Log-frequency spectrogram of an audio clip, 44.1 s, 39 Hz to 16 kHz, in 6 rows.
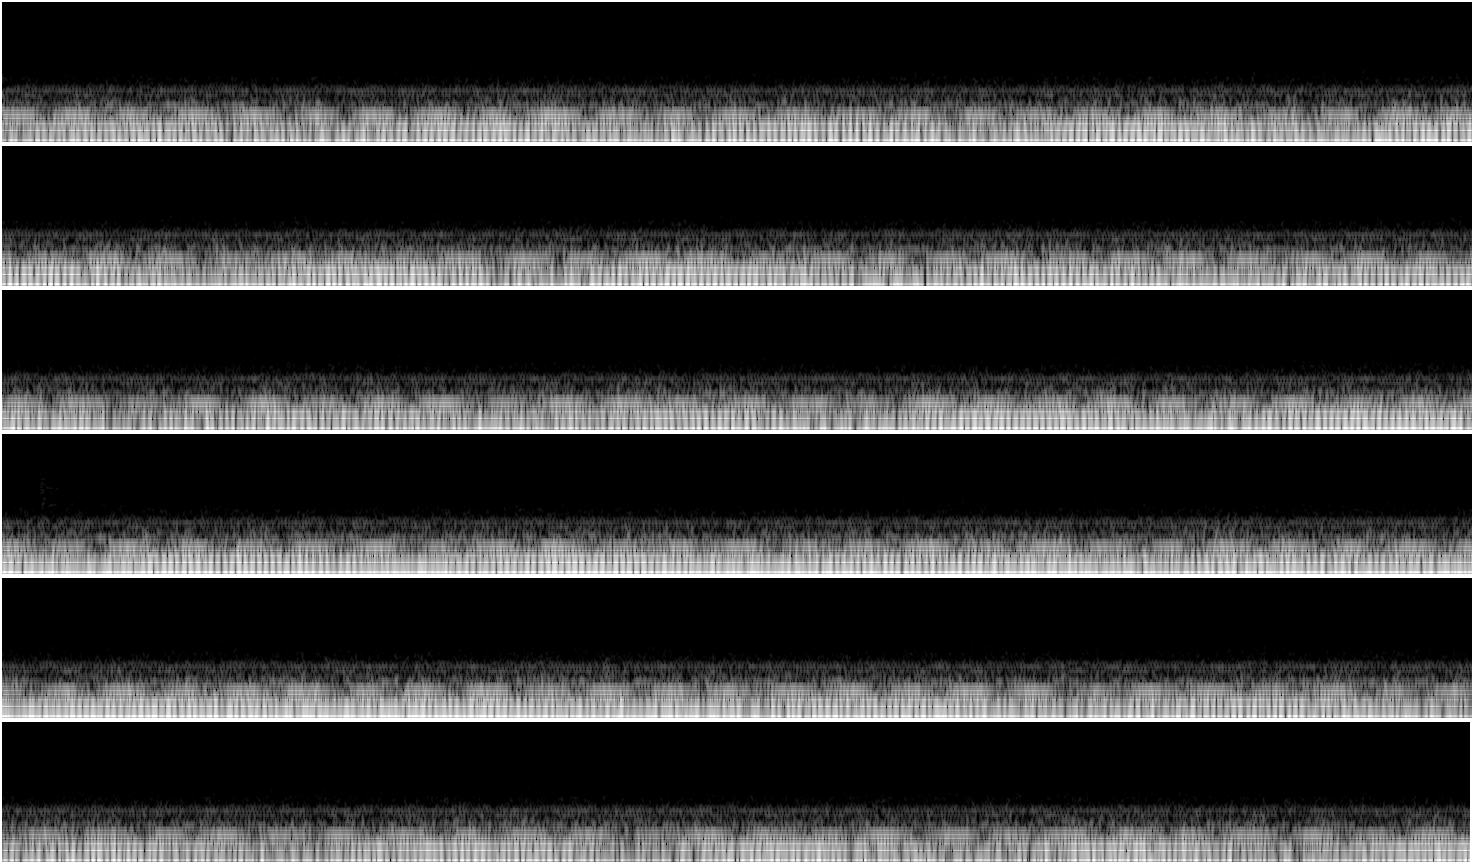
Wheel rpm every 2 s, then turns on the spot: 0, 0, 0, 0, 0, 0, 0, 0, 0, 0, 0, 0, 0, 0, 0, 0, 0, 0, 0, 0, 0, 0.
none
